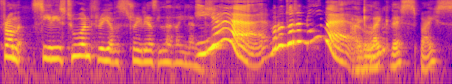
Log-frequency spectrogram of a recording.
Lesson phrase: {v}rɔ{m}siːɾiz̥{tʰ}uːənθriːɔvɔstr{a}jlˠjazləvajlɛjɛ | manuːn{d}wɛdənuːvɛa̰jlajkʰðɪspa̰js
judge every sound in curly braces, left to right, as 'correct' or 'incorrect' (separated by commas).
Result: incorrect, correct, correct, incorrect, correct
